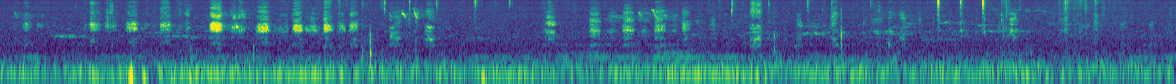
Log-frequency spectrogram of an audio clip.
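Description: Dogs at play: a string of short high yips and whines, quickest about two to three and a half seconds in, then more scattered, over a steady low hum.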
